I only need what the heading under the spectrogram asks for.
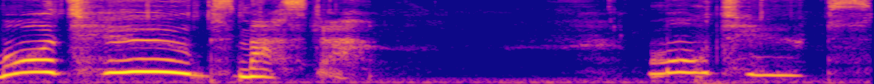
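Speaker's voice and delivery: squeaky, very high, small voice. While crimping tubes, the speaker breaks into a Dobby impression. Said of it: "That was my impersonation of Dobby".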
